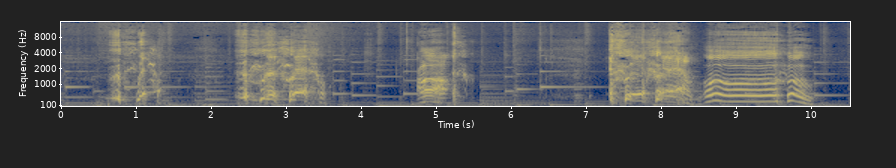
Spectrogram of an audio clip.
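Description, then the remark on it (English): Several loud coughs and throat-clearing bursts come in uneven clusters, separated by short pauses, ending with a strained, voiced rasp over a faint steady background hum. “Gotta cough to get hot.”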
